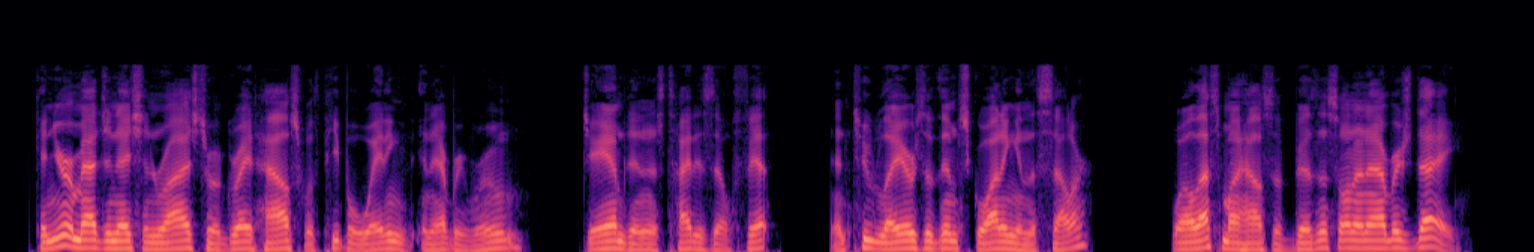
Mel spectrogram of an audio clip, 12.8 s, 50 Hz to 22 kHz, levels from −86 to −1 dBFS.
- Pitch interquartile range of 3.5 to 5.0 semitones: No, average, 3.1 semitones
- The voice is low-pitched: Yes, low, 110 Hz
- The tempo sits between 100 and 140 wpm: No, average, 190 wpm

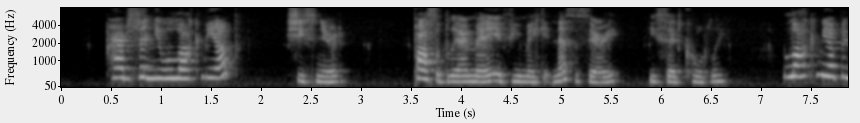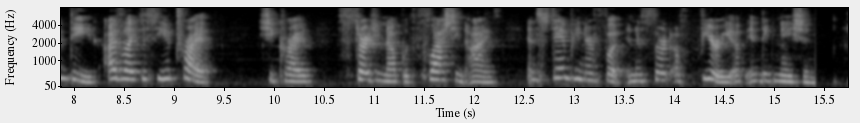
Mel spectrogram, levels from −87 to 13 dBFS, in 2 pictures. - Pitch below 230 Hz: No, high, 240 Hz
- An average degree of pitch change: No, wide, 7.0 semitones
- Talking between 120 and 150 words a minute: No, average, 185 wpm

